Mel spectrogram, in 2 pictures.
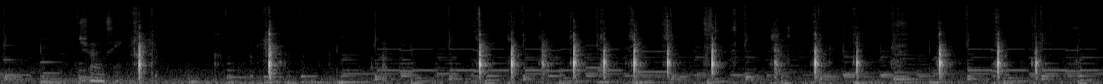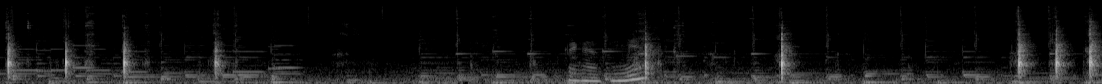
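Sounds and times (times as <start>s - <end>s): knife chopping on wooden board: 1.3s - 1.6s, 2.5s - 3.0s, 4.7s - 13.5s, 17.4s - 17.9s, 18.8s - 19.1s, 21.2s - 22.0s.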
